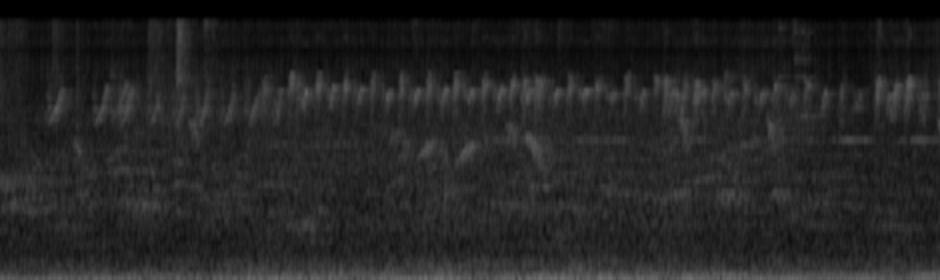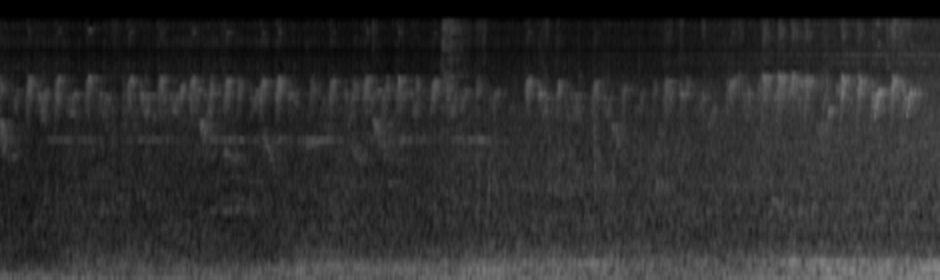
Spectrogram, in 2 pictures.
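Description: Birds chirping in rapid, repeated short high notes with occasional falling calls, over a steady low background rumble that grows stronger in the second half.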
